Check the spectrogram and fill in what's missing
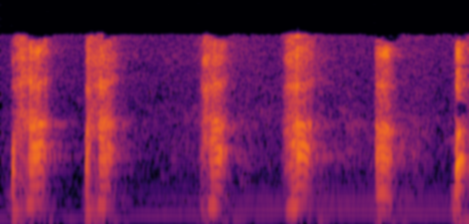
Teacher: Cái chữ này á là đọc là ba ba ba ba, ba âm bờ đó, âm bờ âm môi á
